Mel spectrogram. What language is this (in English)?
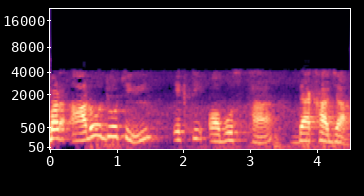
Bangla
